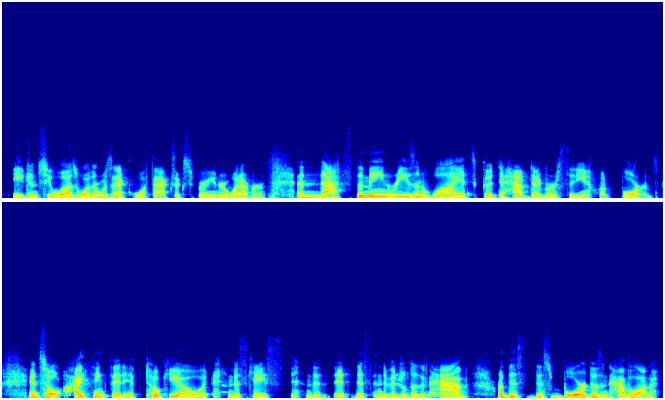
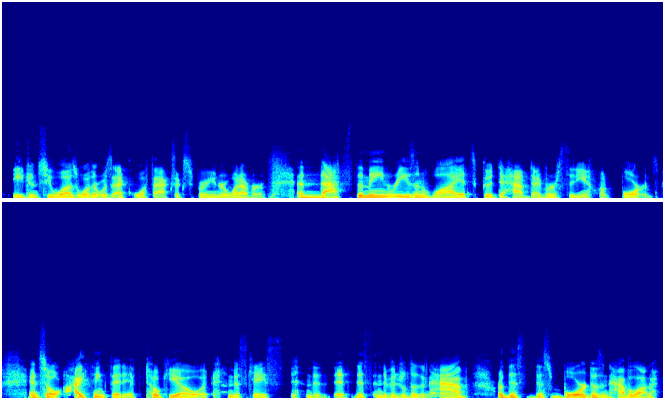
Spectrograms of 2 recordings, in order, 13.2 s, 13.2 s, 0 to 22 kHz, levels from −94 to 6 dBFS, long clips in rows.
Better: neither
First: muffled; very; fading above 2.5 kHz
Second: muffled; very; fading above 2.5 kHz

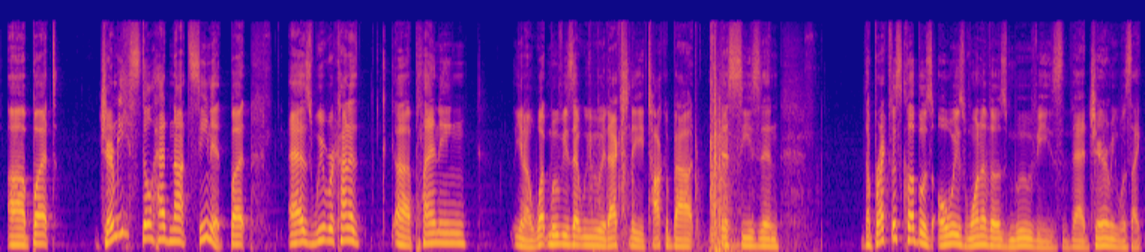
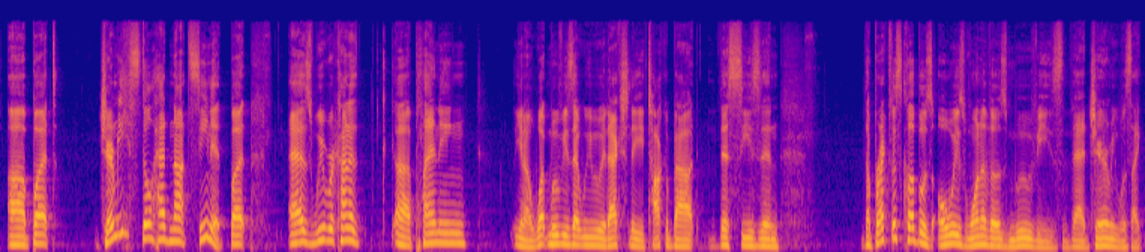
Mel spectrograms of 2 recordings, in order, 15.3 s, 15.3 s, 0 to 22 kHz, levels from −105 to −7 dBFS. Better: second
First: door banging; noticeable; from 8 to 10 s; peak 3 dB below the speech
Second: none

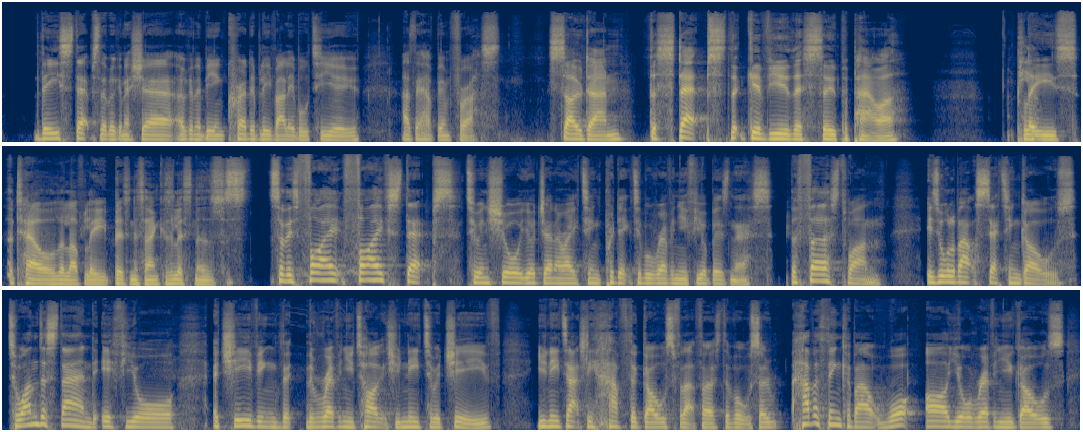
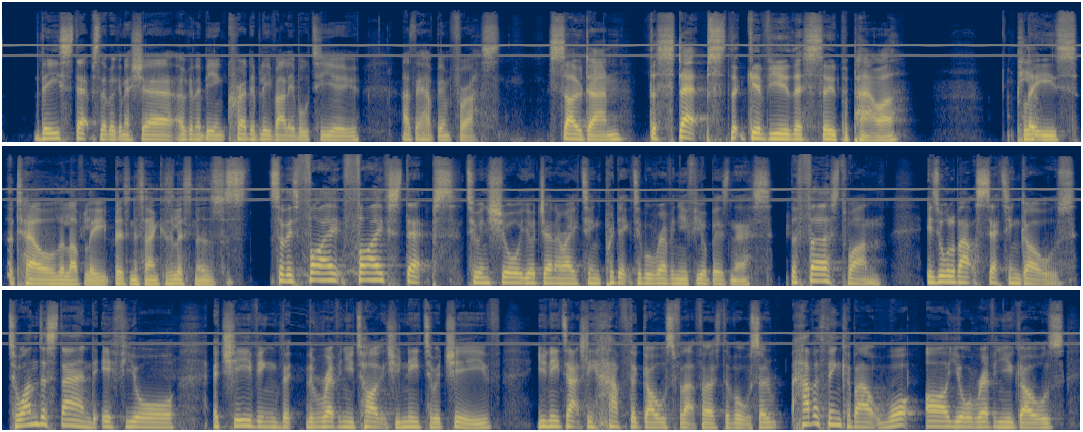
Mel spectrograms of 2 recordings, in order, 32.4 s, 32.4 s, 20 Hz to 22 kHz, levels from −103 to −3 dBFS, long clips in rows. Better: first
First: none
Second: high-pitched whine; noticeable; throughout; 6 kHz, 20 dB below the speech

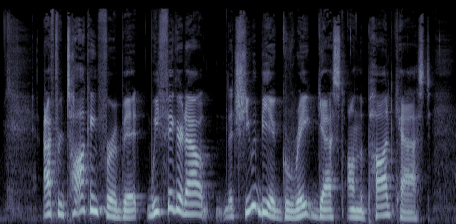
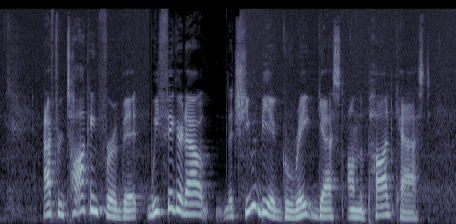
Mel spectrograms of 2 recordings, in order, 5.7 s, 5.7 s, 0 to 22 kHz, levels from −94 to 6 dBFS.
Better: first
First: none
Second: hiss; faint; until 2 s and from 3 s on; 25 dB below the speech

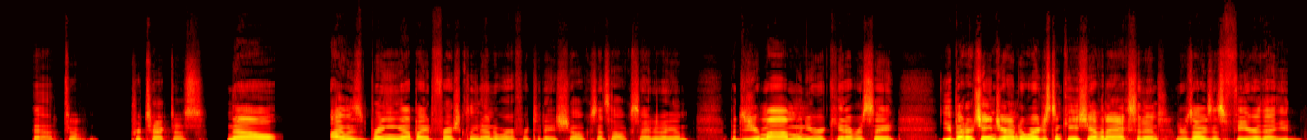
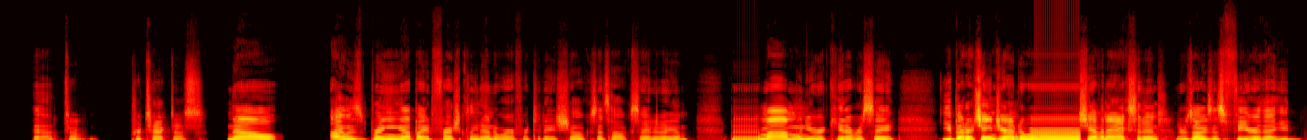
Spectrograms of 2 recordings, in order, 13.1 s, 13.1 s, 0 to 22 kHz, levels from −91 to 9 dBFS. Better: first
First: none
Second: audio freezing; at 7.5 s and at 10 s

